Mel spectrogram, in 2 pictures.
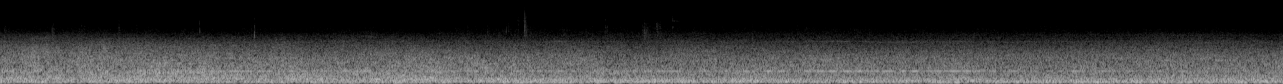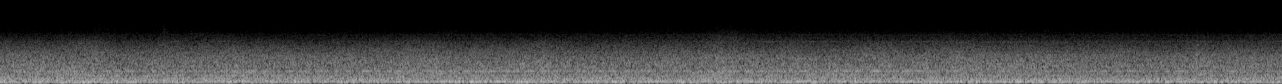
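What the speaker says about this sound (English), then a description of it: "Next arrival on the north side is Southwest Airlines Flight 2217 coming up from Oakland, the 737 MAX 8." Southwest Airlines Boeing 737 MAX 8 arriving at LAX, a loud, continuous jet roar with a steady whine held throughout as it passes near, no talk over it.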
